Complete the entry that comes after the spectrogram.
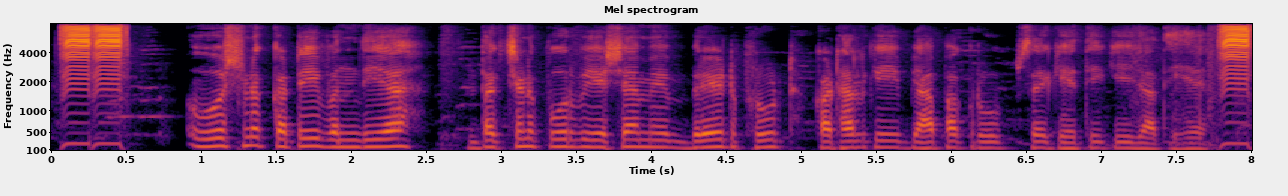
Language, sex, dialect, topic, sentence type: Hindi, male, Garhwali, agriculture, statement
